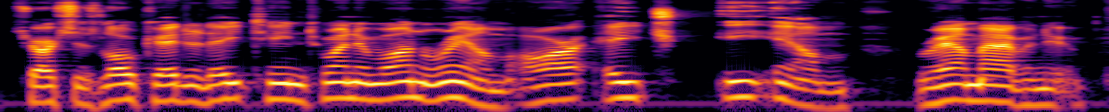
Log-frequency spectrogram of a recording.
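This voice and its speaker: A man's voice: mid-range voice, takes it slowly, fairly bright tone. Male radio preacher, scratchy voice, folksy and earnest. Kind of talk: radio sermon.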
